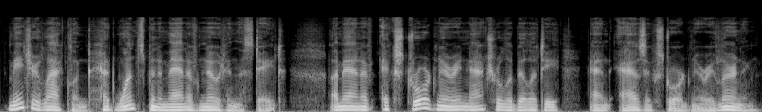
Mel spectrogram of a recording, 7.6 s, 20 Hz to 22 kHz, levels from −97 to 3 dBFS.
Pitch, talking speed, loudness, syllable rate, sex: 100 Hz, 165 wpm, -19 LUFS, 6.0 syllables/s, male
